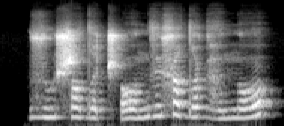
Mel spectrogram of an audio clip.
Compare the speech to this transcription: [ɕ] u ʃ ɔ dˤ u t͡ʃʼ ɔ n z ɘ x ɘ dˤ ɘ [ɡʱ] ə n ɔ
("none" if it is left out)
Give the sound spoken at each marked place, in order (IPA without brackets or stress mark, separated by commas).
z, ɡʱ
